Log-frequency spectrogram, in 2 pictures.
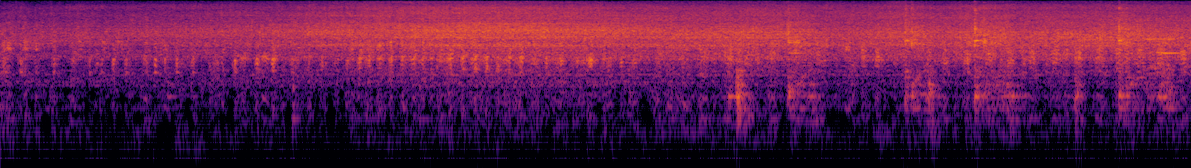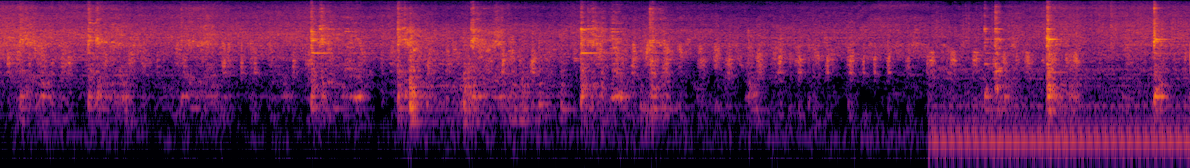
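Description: Chopped water spinach stems fry and get stirred in a pan for Bengali kolmi shak bhaja, a steady close sizzle broken by frequent scraping stirs, with no talk.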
